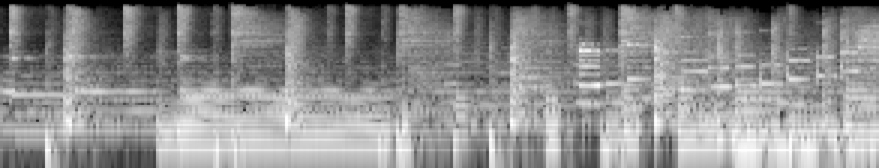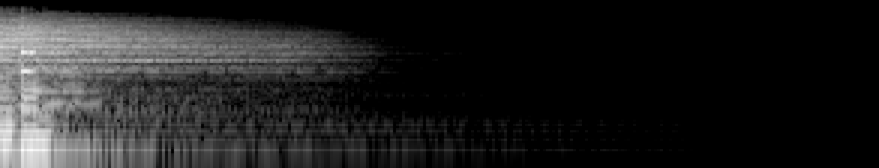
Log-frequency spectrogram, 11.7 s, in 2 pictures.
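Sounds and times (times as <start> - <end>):
cadenza playalong: 1.2 - 7.2.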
